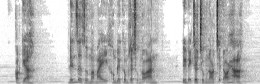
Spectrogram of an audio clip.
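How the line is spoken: Old man yelling. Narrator (Vietnamese): Lão A Câu hét lên

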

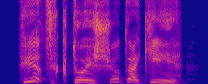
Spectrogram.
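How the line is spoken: Shouting. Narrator (Russian): крикнул я

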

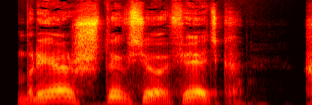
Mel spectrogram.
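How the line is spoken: Scoffing snort. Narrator (Russian): хмыкнул тот

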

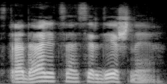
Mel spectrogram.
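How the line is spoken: Sighing, pitying. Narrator (Russian): Пестемея вздохнула

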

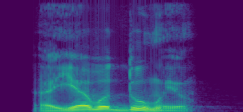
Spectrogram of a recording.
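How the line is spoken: Angry interruption. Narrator (Russian): сердито перебил князь

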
